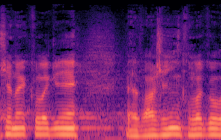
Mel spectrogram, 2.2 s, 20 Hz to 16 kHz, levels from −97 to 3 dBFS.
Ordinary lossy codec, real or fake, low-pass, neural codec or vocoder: MP3, 64 kbps; fake; 14.4 kHz; codec, 44.1 kHz, 3.4 kbps, Pupu-Codec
